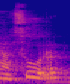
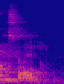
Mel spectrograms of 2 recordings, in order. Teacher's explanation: el fenómeno del rotacismo, que es cuando dices azur en lugar de azul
